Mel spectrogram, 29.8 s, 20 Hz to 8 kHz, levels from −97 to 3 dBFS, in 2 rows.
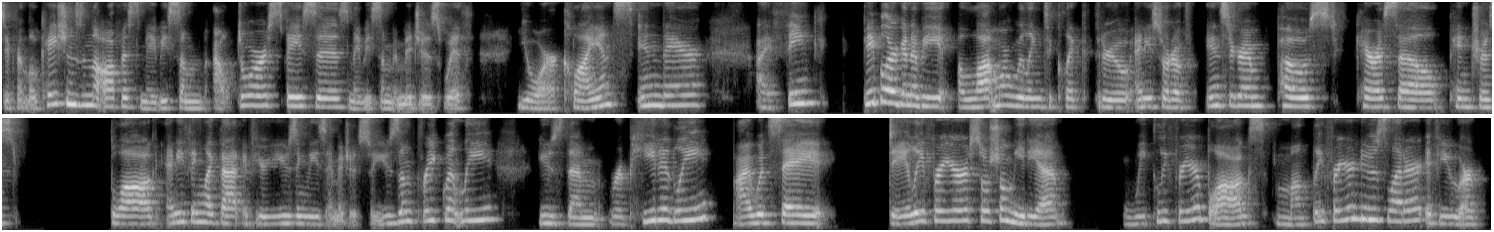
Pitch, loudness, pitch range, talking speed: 225 Hz, -24 LUFS, 200-265 Hz, 145 wpm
